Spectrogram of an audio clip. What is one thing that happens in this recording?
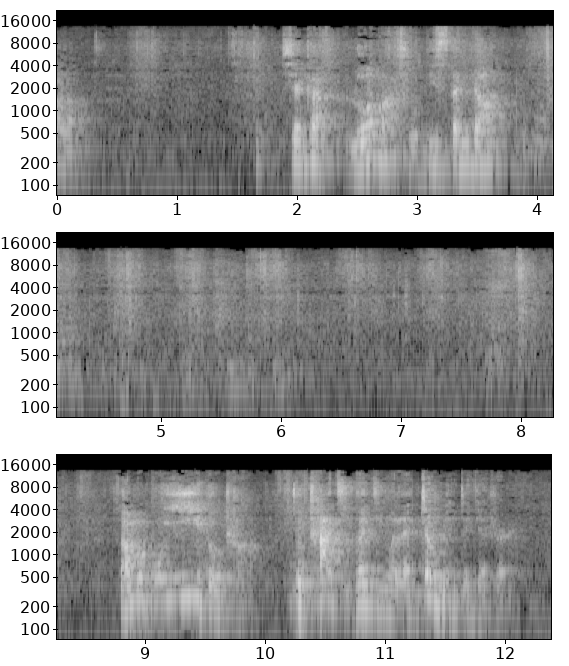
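Book pages rustle as a man turns them.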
